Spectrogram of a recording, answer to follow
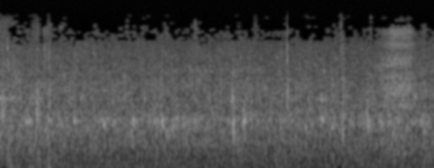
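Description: Pouring rain: a steady hiss with scattered drops tapping now and then.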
